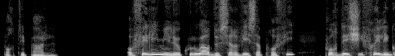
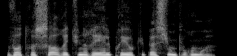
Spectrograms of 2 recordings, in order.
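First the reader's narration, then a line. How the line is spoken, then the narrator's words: Plain. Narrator (French): avait-il dit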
